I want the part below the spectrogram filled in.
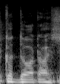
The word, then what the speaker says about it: Gadot: It's Gadot. I saw her being interviewed on Jimmy Kimmel. She schooled him on how to say the name.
